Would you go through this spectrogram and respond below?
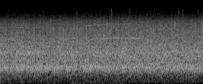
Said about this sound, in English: He salutes the crowd, he gets applause from his manager and the bench and from the Tottenham fans as well.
